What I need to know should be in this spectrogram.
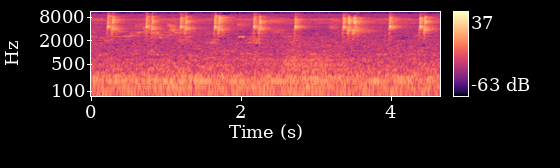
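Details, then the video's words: Squirrel frightened, uttering crisp, scratchy high chips at an uneven rate around two per second, one brief pair close together, against a low continuous hum. "Scared SQUIRREL making noise | squirrel's calling"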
